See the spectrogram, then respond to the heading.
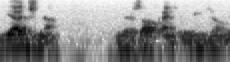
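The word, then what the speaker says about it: यज्ञ: central theme of the gita is pronounce it phonetically yajna there's all kinds of regional indian pronunciations like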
